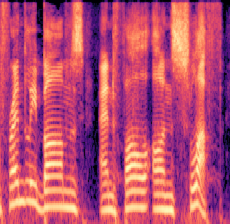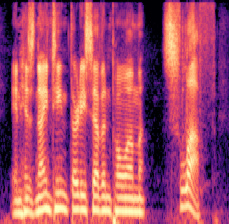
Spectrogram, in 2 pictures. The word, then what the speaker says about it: Slough: pronounced slough, like plow.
